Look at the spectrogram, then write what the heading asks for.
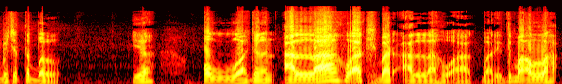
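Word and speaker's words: الله أكبر: Takbiratul Ihram Allahu akbar Allah jangan allahah ya ingat-ingat ya ini kan tulisannya Allahu Akbar salah Enggak ada yang salah K tulisannya Allahu Akbar tapi salah salah ini seakan-akan ada w-nya di sini Allah Allahu Akbar Akbar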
